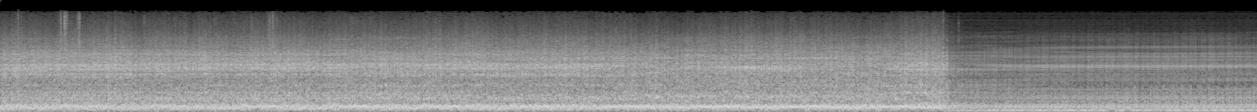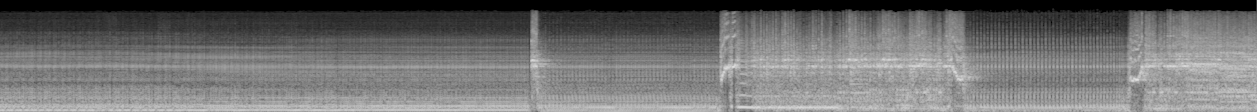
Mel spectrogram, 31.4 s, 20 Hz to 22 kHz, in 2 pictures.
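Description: Live electronic noise music from a table of effects pedals and electronics: a dense wall of harsh, distorted noise that cuts off abruptly about 12 seconds in, leaving a lower droning hum. A sharp click comes about 22 seconds in, and a short burst of harsh noise flares up near the end.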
